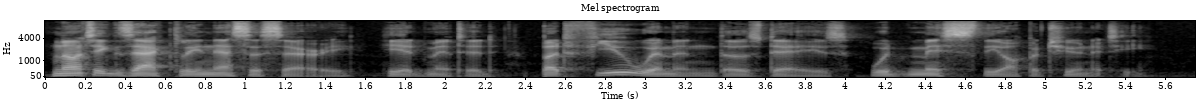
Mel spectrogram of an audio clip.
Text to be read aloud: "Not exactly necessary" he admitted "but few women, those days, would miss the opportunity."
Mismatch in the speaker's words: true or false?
false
